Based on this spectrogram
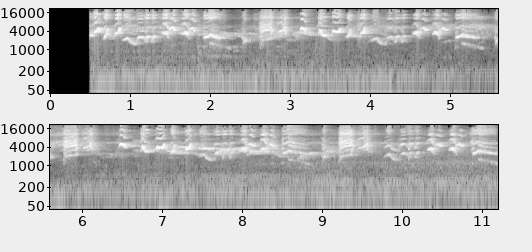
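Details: Oriental magpie-robin fighting song, played as a lure for other birds: a dense, fast, unbroken stream of high, sharp whistles, rapid trills and scratchy notes, against a steady low hum in the background.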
